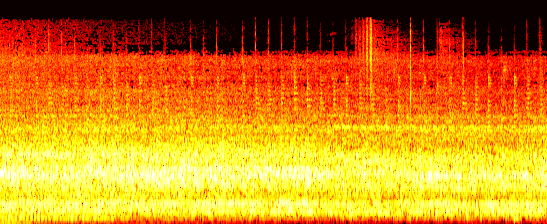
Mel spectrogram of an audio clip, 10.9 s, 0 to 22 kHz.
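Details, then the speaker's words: Sharp 8 kg top-load automatic washing machine in spin: loud, rough droning roar, noisy during rinse and spin, typical of a worn gearbox/clutch assembly. "ang problema guys ay yung k ng inyong naririnig ay maingay siya Okay so maingay siya ang pag siya nagspin o nag [Musika] ah-in siya ay maingay"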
